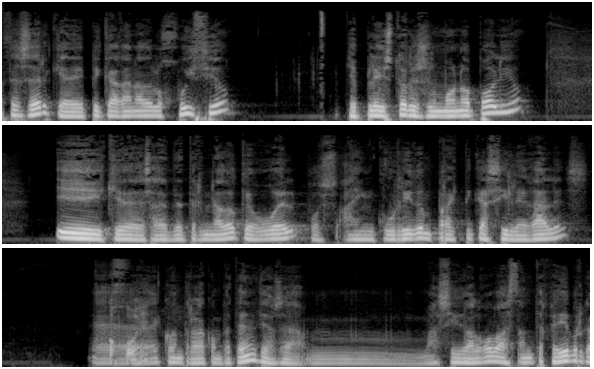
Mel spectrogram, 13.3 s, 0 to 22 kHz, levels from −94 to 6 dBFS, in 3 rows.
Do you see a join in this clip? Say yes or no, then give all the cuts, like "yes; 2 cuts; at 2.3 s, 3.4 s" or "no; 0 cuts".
no; 0 cuts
